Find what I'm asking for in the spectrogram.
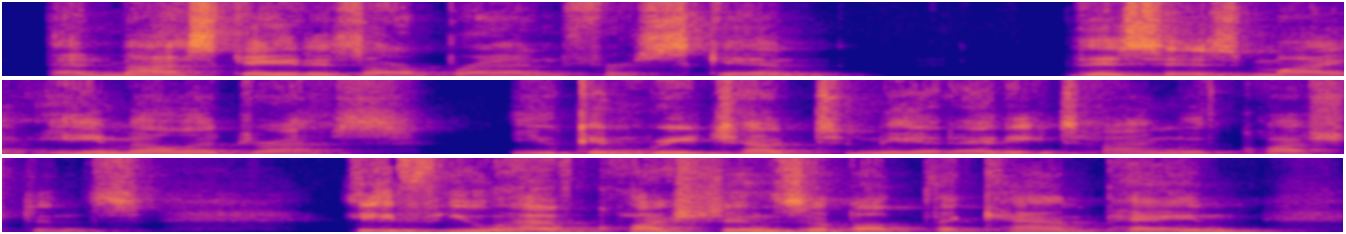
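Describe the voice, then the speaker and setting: A man in his sixties from Canada, a company co-founder earnestly pitching to investors in a webinar over a video call. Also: darkish tone. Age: 60s. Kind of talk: webinar presentation. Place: parents' home, by video call.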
